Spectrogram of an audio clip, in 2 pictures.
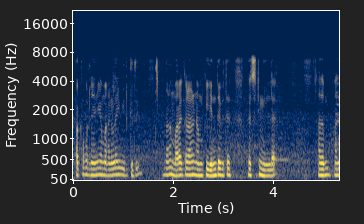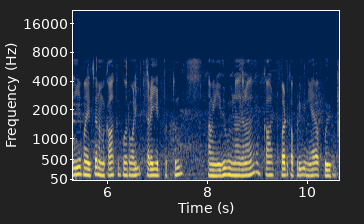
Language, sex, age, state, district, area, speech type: Tamil, male, 18-30, Tamil Nadu, Tiruppur, rural, spontaneous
